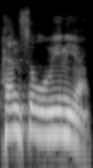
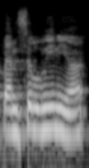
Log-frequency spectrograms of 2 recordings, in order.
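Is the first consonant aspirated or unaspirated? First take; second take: aspirated; unaspirated. First: The first p is said with a puff. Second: The first p is said without a puff. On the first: The speaker calls it right. "it's Pennsylvania" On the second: The speaker calls it wrong. "It's not Pennsylvania"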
